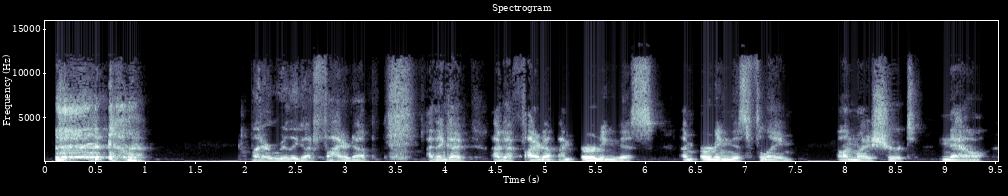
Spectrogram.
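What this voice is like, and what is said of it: Strained, nearly lost voice. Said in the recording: “lose my voice from yelling”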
